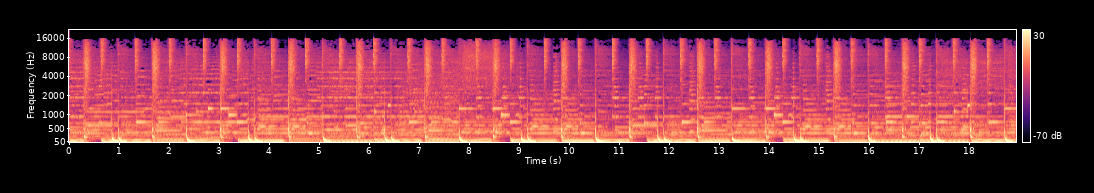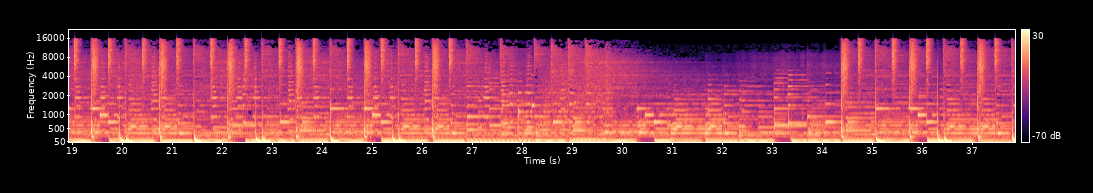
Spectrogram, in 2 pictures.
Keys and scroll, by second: 5.7 ctrl+Tab, 18.9 g, 19.1 Escape, 19.3 g, 19.6 Escape, 21.0 g, 21.1 Escape, 25.0 Escape, 27.3 r, 27.3 Escape, 29.5 g, 29.7 Escape, 31.1 z.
